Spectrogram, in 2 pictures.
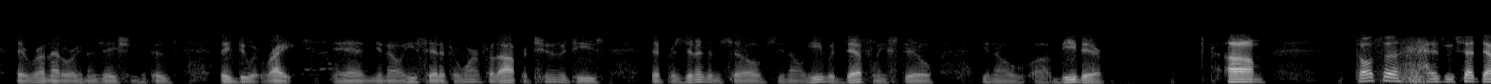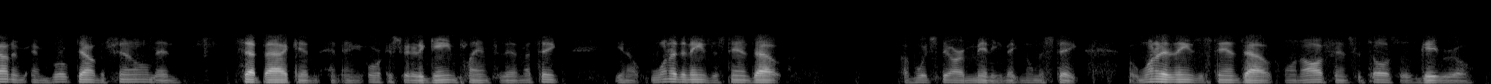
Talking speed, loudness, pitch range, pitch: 185 wpm, -32 LUFS, 90-105 Hz, 95 Hz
